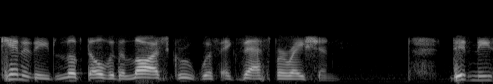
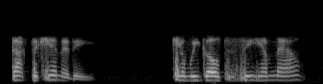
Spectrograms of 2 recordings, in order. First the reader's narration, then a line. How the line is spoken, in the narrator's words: One of the daughters asked timidly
